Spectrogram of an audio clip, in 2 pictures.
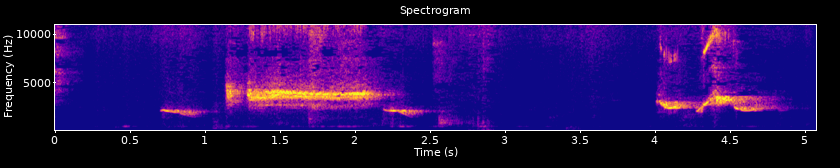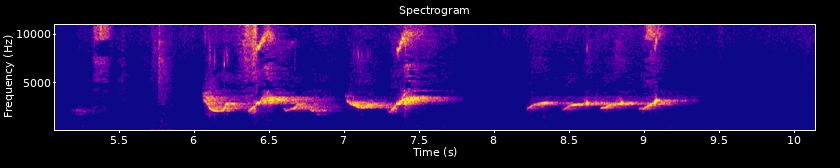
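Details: Two male common ioras in a one-on-one loud singing duel, used as a lure to make other ioras sing; bright, high whistled phrases, some sliding down, others in quick repeated notes, broken by short pauses and a few noisy bursts.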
